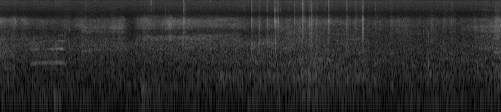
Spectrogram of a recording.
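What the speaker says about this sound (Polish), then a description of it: "Gołębie jest żywe. Podchodzą zaraz." Pigeons at an evening feeding at a loft in Elbląg, Poland, with faint cooing and wing flutters spread through steady low ambient noise, no talk.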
